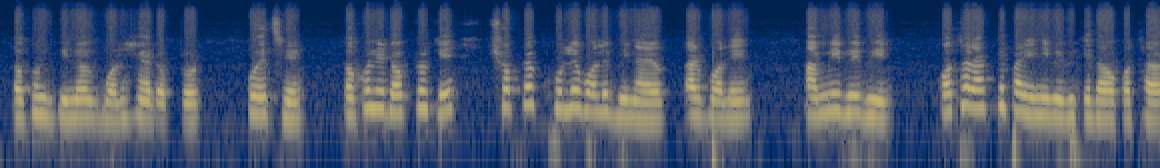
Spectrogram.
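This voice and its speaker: A woman's voice: high voice, mellow, no room sound, poor audio. A woman retelling a TV serial episode as a story, quoting each character's lines in turn. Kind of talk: storytelling recap with quoted dialogue.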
